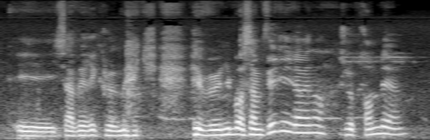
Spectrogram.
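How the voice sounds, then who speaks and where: Pausing long and often amid noticeable background noise, a man talks at a fairly quick pace with lively intonation and a fairly high pitch. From Marseille, southern France. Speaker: delivery driver, live-stream guest. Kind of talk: casual chat.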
